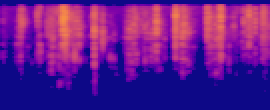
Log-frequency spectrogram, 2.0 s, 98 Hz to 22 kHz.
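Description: Plastic wrapper of a 2017 Topps Series 1 baseball card fat pack crinkling in the hands, an irregular run of sharp crackles.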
